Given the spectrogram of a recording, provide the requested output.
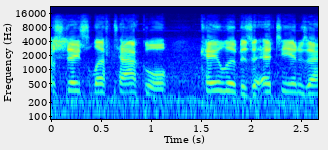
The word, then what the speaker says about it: Etienne: oh my Oklahoma State's left tackle Caleb is ATN is that how you say it Etienne yeah started 13 games from last year's enter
